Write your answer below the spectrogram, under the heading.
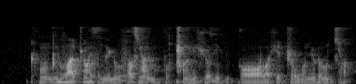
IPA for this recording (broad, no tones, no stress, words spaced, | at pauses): ʈʰõdĩ vɑʈ͡ʂɔ̃ə̯ zə̤lʲəɳwʊ vilˠʑɑ̃lˠɳi̤ po̤lˠǁõ ɳiʃɵzy pikɔːlˠʊʃi ʈ͡ʂowony ɽʊːt͡ɕɑ̤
